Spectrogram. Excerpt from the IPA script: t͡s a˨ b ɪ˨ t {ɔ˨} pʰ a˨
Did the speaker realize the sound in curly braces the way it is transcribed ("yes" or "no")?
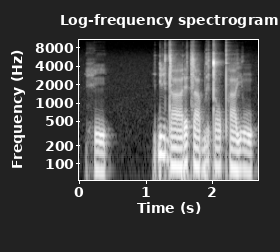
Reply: yes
